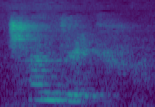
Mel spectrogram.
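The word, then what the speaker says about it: candrikā: The C is pronounced cha, so it's cheto and chandrika.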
